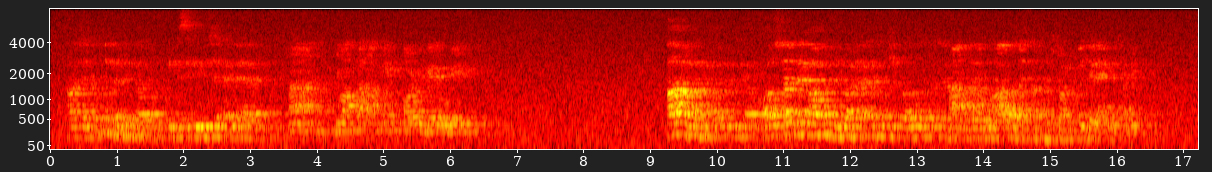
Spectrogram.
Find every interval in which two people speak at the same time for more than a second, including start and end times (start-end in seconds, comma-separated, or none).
13.5-15.0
